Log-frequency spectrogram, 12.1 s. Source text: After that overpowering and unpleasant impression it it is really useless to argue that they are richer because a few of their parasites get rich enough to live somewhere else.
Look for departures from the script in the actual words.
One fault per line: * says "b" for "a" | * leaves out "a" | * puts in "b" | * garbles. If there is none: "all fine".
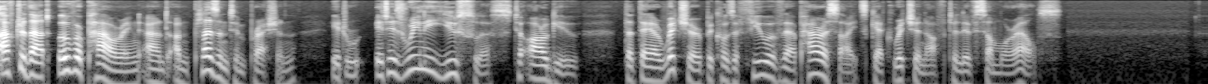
all fine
